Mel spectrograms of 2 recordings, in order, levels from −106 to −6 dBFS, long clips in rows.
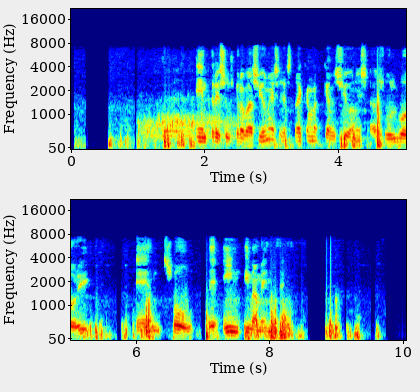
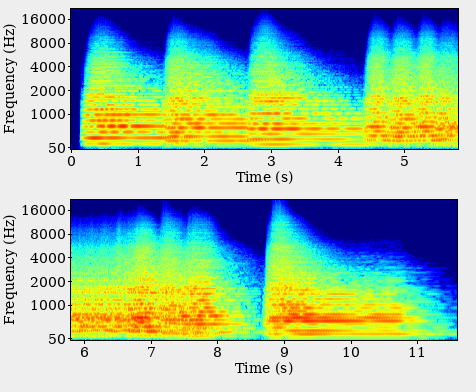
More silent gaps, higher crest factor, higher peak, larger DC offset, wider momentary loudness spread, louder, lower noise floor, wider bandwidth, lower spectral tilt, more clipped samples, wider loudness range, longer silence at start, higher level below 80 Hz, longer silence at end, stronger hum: first, 8.60-8.83 s vs none; about the same, 20 dB vs 16 dB; first, -2 dBFS vs -8 dBFS; neither; first, 17 LU vs 11 LU; about the same, -22 LUFS vs -24 LUFS; second, -40 dBFS vs -48 dBFS; second, 7.6 kHz vs 13.5 kHz; first, -8 dB/octave vs -5 dB/octave; neither; about the same, 4 LU vs 3 LU; first, 0.55 s vs 0.15 s; first, -38 dBFS vs -72 dBFS; first, 0.4 s vs 0.25 s; neither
